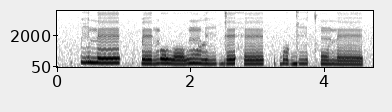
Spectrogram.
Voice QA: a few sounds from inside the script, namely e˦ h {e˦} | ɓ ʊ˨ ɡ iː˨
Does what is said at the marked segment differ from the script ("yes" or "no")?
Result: no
